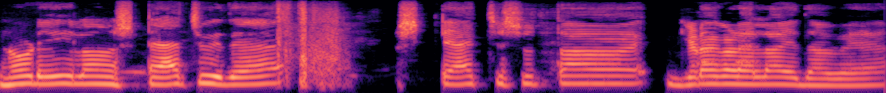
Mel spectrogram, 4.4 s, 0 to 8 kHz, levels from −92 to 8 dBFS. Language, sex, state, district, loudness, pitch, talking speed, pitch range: Kannada, male, Karnataka, Dharwad, -15 LUFS, 205 Hz, 120 wpm, 190-210 Hz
